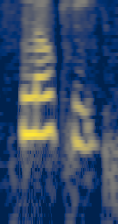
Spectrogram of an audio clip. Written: Loki

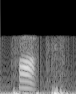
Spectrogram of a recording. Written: Hawk

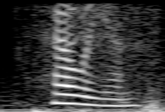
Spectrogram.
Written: Hellions

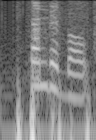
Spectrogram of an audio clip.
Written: Thunderbolts

